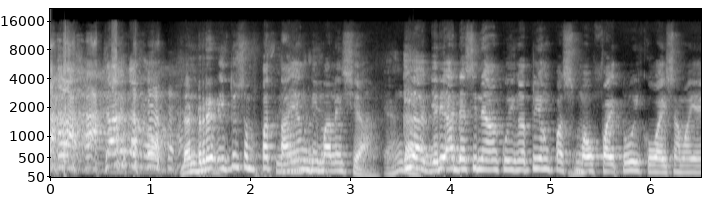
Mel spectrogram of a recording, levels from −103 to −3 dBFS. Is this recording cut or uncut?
cut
